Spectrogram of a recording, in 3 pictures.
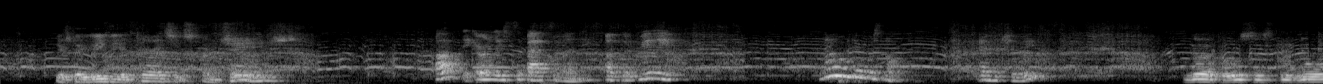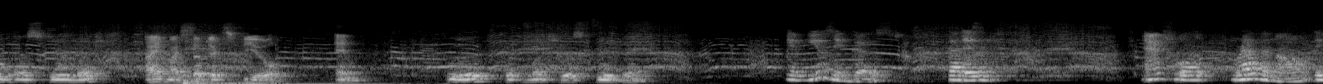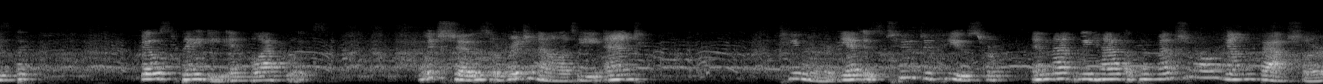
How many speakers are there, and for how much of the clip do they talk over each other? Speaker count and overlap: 5, no overlap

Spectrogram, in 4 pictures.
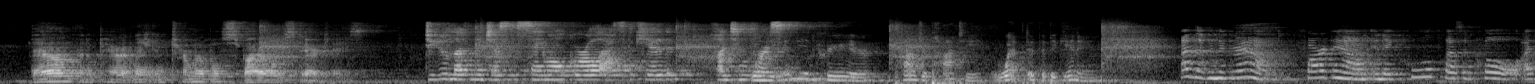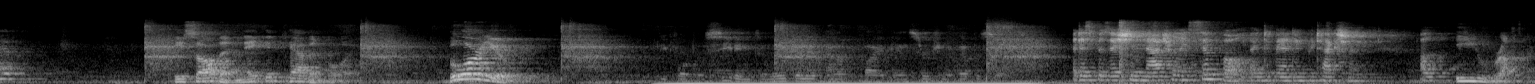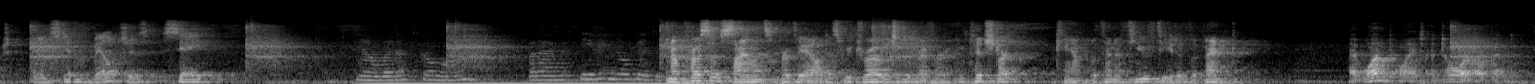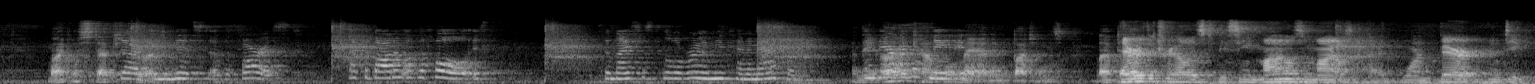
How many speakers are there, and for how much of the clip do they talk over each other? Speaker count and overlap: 10, about 6%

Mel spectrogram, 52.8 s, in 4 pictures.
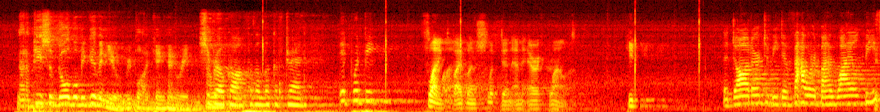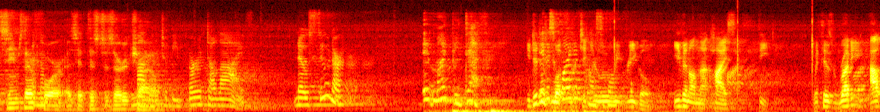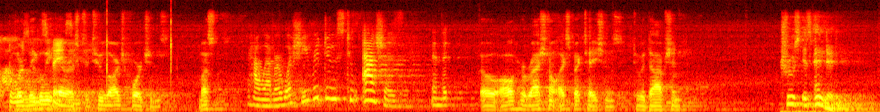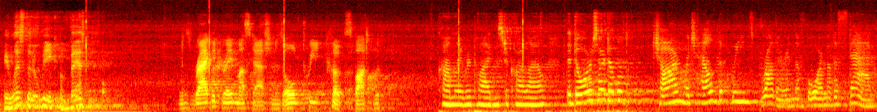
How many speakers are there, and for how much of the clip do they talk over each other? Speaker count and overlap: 5, about 8%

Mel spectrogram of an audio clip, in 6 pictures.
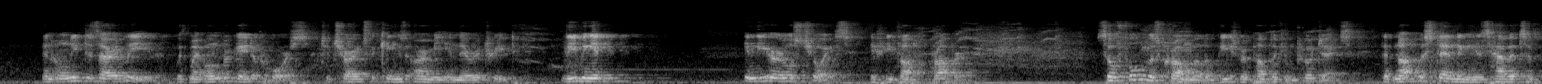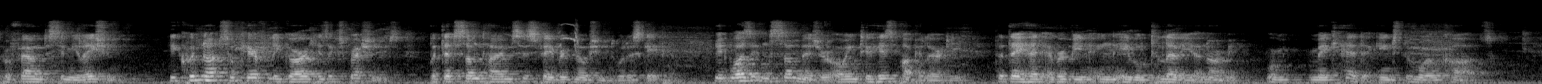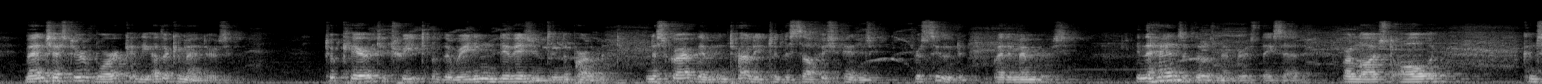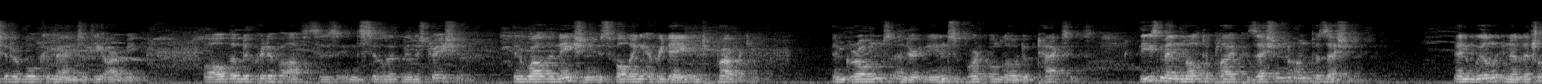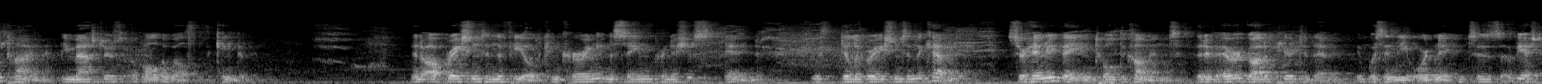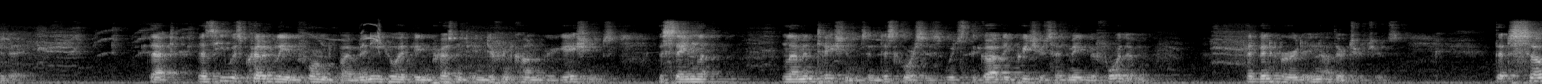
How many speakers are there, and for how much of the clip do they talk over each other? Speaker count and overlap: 1, no overlap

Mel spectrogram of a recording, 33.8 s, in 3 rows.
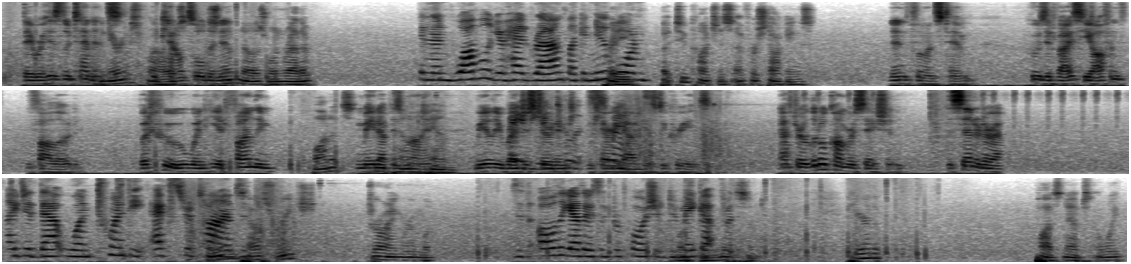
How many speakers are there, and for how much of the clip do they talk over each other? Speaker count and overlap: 3, about 17%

